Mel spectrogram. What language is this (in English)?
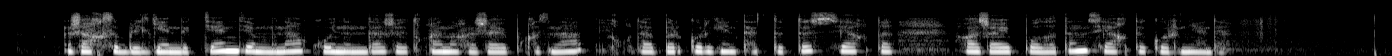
Kazakh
